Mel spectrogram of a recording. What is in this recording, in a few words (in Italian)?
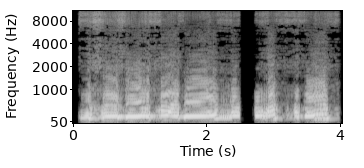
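"argento", Italian; Argento non sia padre, un Re ce s’ha!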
